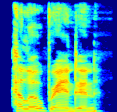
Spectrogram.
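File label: "hello", female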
